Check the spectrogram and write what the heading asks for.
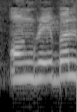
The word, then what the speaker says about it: honorable: The next word, honorable man. Here, H is silent and this word starts from consonant but the sound is coming vowel sound, so I use an.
